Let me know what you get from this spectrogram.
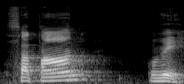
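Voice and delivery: each syllable slowly drawn out; slow dictation. Shown as a demonstration. Teacher dictating numbers to students, slow and drawn out. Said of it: "इसे कहते हैं".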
